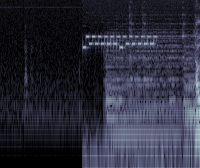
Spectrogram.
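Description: A phone ringtone starts about a second and a half in, a quick high-pitched electronic melody, with music chords and bass coming in under it. Before it there is only faint room tone.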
